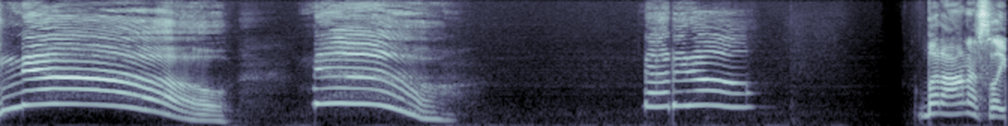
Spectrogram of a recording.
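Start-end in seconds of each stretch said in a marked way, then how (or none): 0.0-5.1 squeaky high hammed-up "No, not at all"; mock eager denial. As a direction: reassure her in a much higher, overeager voice. Mock eager reassurance to wife.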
